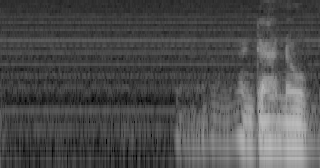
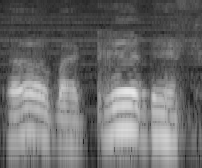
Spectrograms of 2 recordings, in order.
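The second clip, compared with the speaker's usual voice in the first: slow and louder, said through a real yawn; 4 semitones higher, 7 dB louder, slower than usual. Real, not acted. Host yawning to his live viewers after a long day, words through a yawn. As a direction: let the words stretch out mid-yawn. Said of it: "Excuse me for yawning".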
